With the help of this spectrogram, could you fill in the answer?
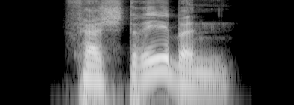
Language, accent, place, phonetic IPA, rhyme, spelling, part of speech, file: German, Germany, Berlin, [fɛɐ̯ˈʃtʁeːbn̩], -eːbn̩, verstreben, verb, De-verstreben.ogg
- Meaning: to strut (support or enforce with struts)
